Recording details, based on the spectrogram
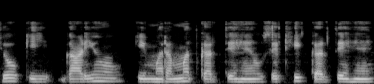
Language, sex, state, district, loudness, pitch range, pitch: Hindi, male, Bihar, Jamui, -19 LUFS, 125-145 Hz, 130 Hz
